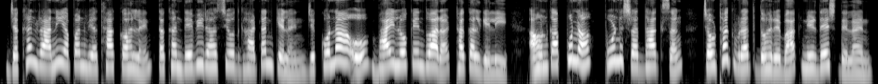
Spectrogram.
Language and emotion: Maithili, neutral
